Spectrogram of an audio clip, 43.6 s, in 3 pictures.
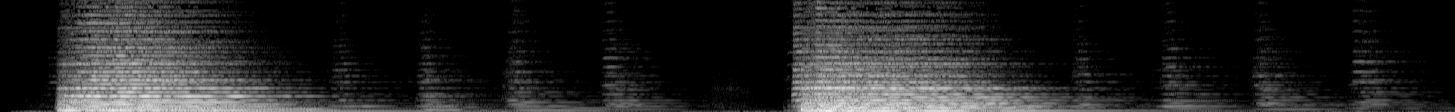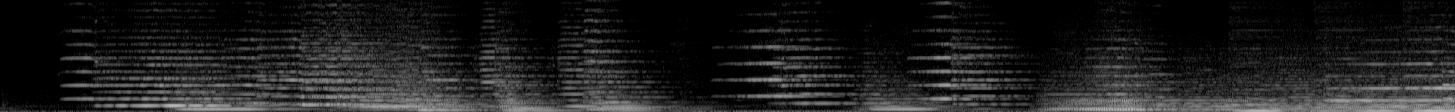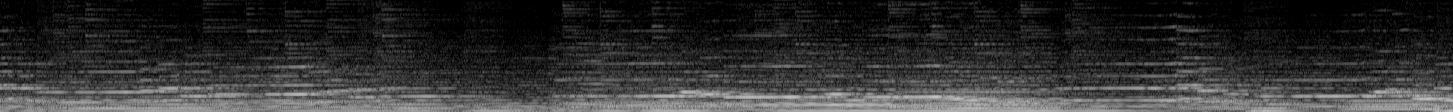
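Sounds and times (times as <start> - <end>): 
overture in D major: 0.5 - 3.6, 7.9 - 10.8, 25.9 - 43.6.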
